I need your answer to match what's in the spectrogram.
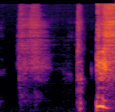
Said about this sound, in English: I'm gonna sneeze.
